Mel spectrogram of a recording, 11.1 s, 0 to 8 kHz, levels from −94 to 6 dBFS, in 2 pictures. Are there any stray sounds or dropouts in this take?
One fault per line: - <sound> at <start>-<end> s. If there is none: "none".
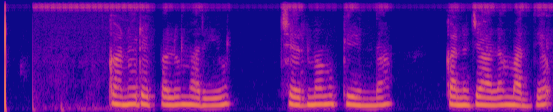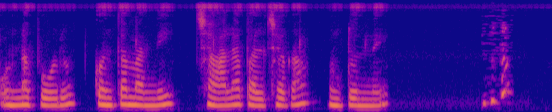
- laugh at 10.3-10.7 s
